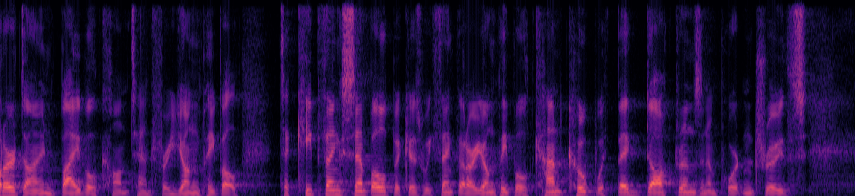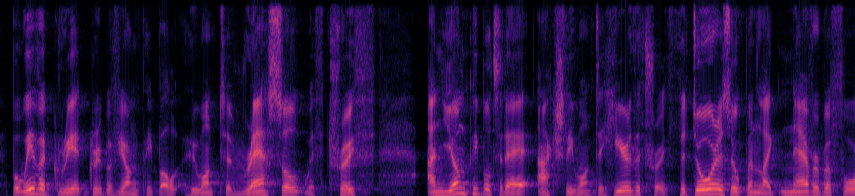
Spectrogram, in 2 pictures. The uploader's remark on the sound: This is the recording of the Bible reading and talk from our Vibe service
